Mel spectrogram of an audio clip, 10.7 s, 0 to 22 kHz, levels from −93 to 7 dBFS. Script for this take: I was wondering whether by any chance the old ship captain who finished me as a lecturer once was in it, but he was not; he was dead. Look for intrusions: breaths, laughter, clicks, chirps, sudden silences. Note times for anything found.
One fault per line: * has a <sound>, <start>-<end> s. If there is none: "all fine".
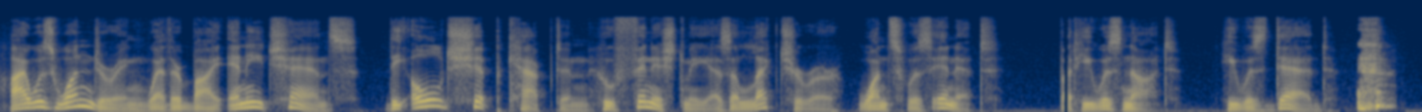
* has a dropout, 8.0-8.0 s
* has a laugh, 10.2-10.5 s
